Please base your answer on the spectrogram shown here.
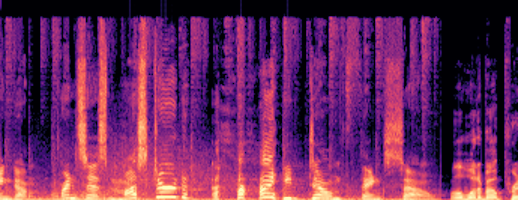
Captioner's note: laughs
